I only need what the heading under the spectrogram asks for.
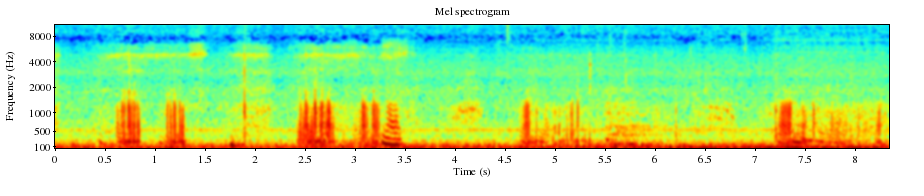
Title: cute baby snoring/ baby snoring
